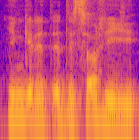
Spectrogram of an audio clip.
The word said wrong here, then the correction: DeSoto: DeSoti or DeSoto? – I don't know how to say it. – DeSoto. – Is it? Okay.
